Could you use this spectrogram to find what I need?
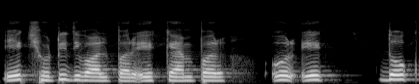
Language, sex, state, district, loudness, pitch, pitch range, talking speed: Hindi, male, Uttar Pradesh, Shamli, -15 LUFS, 200 Hz, 175-210 Hz, 130 wpm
